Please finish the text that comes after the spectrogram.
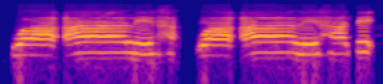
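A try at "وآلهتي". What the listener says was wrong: Panjang atuh.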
